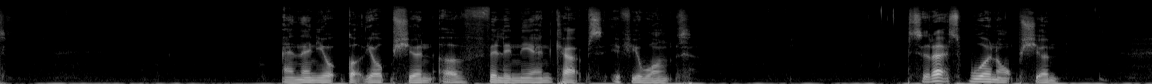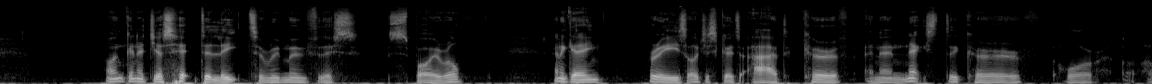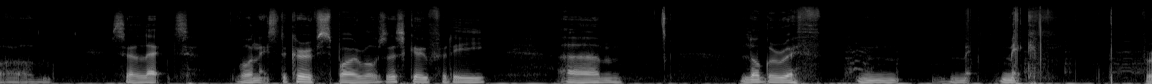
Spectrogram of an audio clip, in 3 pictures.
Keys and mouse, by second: 1.6-2.6 middle drag, 7.8 click, 14.8 Delete, 18.6-33.7 drag.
